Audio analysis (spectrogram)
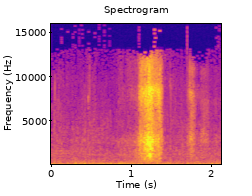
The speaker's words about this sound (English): Right now there's a nice gust that I can feel. It's saying, okay, time to get going and rig up the kite.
